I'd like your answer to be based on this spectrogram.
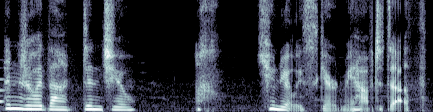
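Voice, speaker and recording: A woman's voice: mid-range voice, wildly swooping pitch, measured pace, creaky, a little hiss or hum, exaggerated voice. A woman voicing a poised young tailor in a video game cutscene, composed and dryly teasing.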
